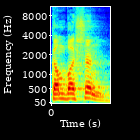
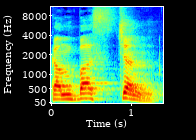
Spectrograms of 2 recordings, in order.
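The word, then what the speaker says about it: combustion: इसको भी दोस्तों कंबशन नहीं पढ़ना है, कंबस्चन, कंबस्चन। STION है तो आधा स और च और न होगा, कंबस्चन।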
